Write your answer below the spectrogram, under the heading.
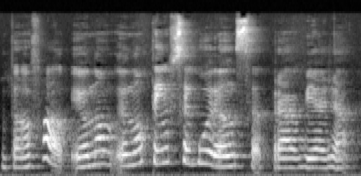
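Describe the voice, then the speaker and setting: Brazilian female vlogger, slightly high register, conversational and colloquial, roomy indoor sound. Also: fairly quick, a little mellow. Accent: Brazilian Portuguese. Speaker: travel vlogger. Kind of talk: casual chat to camera. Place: indoor living room, seated on sofa. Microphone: lapel mic.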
